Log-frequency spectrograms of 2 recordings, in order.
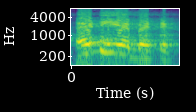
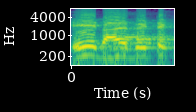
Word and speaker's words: adiabatic: Read it as adiabatic process. इसको आप ए डायबिटिक मत करो, ए डायबिटिक नहीं है. स्पेलिंग देखो, adiabatic. It's adiabatic process.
